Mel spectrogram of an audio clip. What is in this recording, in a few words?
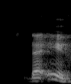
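"daif", Malay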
